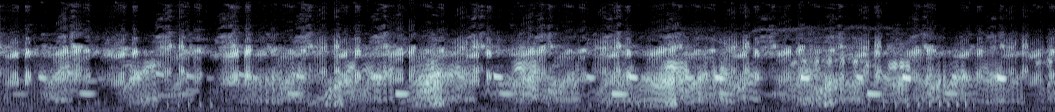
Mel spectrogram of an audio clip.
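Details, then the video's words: Dense frog chorus: continuous croaking with rattling pulsed calls and scattered short tonal blips recurring roughly every second, steady in loudness across the whole stretch. "FROGS CROAKING"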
